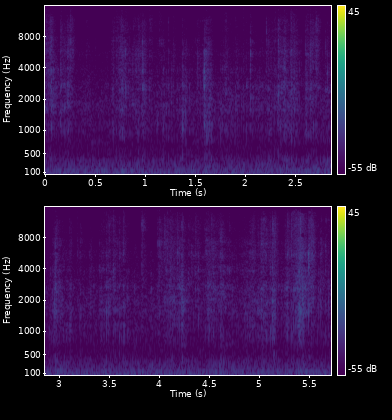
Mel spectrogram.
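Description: A small, thin, empty, transparent cellophane bag is held over a dark cloth while the fingertips of both hands crumple, pinch and rub it, first flat and then squeezed into a wad. It gives a steady, bright crinkling and crackling with quick sharp peaks, over a faint low hum.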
